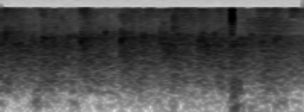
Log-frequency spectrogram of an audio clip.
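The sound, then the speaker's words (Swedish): An audience claps for two people who volunteered to stand on stage, a steady, dense, even wash of many hands with no voices, holding a constant moderate loudness from start to finish. “Så jag tycker vi ger dem en applåd att de vågade.”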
